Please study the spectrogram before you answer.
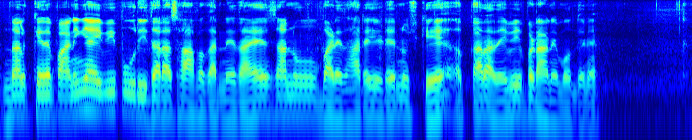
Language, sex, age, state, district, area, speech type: Dogri, male, 18-30, Jammu and Kashmir, Samba, rural, spontaneous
